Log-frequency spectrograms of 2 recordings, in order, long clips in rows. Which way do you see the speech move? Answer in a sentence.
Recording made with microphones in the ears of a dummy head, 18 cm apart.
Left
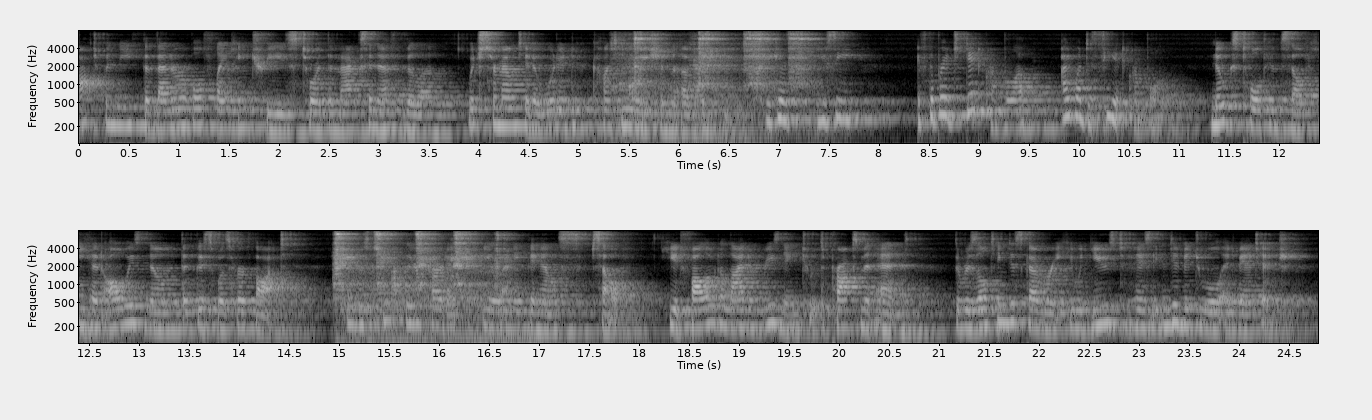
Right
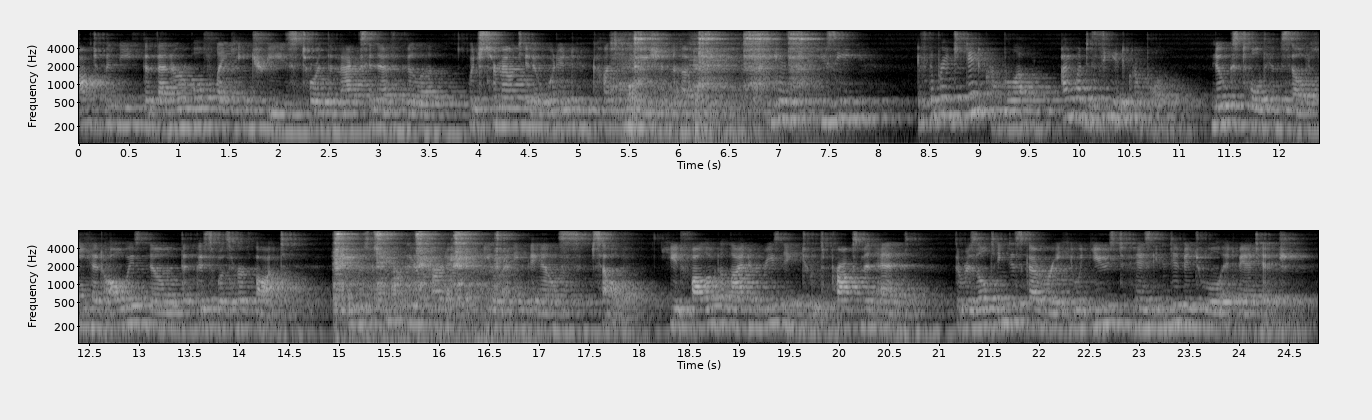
In this clip you hear the speech stay in one place.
